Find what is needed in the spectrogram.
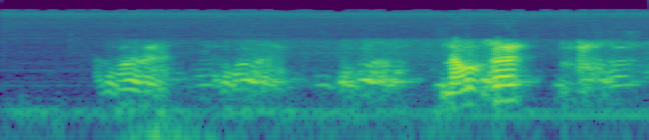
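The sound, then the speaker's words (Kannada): Radio playing near a caller on a phone line, heard as muffled, band-limited voices in five uneven bursts over a steady low hum. “Radio ದೂರ ಇಡಿ, ನೀವು ಏನ್ ಕೇಳ್ತಾ ಇದ್ದೀರಿ ಅಂತ ಗೊತ್ತಾಗ್ತಾ ಇಲ್ಲ.”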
